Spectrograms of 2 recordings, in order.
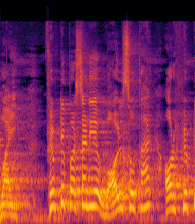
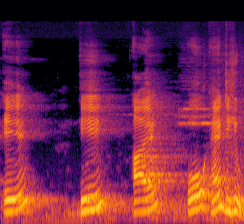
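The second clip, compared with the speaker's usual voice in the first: slow, letter by letter; spelling out vowels; much slower than usual. Shown as a demonstration. Teacher listing the five vowels to students, slow and deliberate. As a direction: lay out each vowel separately and slowly. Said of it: "इसको बोलते हैं".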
